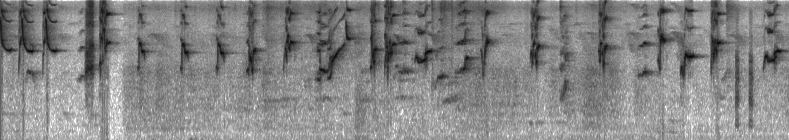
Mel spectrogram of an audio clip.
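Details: Master recording of a singing Javan myna for training birds. Sharp clicking chips and rising whistled notes repeat about twice a second, with occasional harsh rasps in between.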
